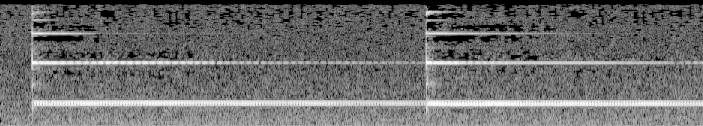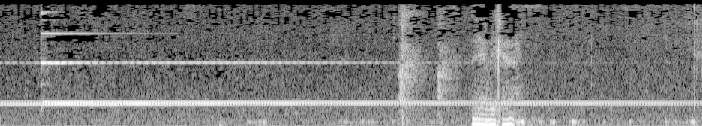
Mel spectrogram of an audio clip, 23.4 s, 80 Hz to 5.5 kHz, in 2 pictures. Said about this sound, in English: Please listen to the sound of the gong. And when the last ringing of the gong vanishes, only then, it's much nicer to keep your eyes closed until the 3rd ringing of the gong. And let the gong resonance take you out.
